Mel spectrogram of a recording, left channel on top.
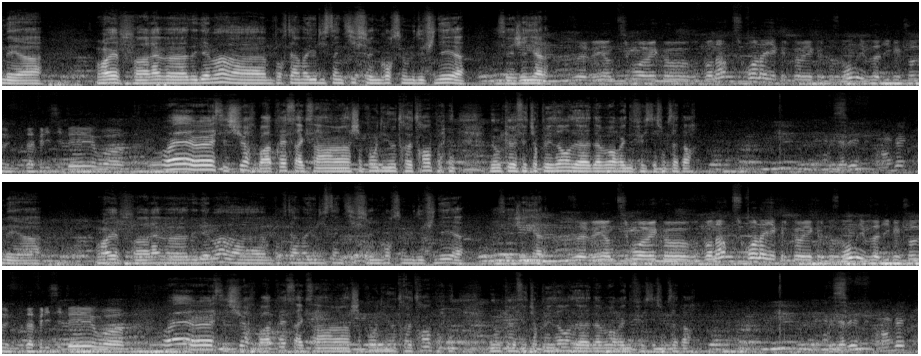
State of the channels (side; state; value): both; normal; correlation 0.78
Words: mais ouais, un rêve de gamin, porter un maillot distinctif sur une course comme le Dauphiné, c'est génial. Vous avez eu un petit mot avec Wout van Aert, je crois, là, il y a quelques secondes, il vous a dit quelque chose, il vous a félicité ou Ouais, c'est sûr. Bon, après, c'est vrai que c'est un champion d'une autre trempe, donc c'est toujours plaisant d'avoir une félicitation de sa part. Vous y allez, en anglais?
